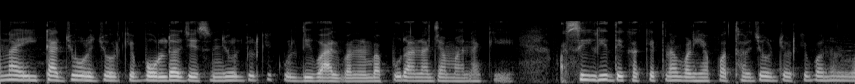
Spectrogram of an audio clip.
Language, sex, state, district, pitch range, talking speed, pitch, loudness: Bhojpuri, female, Uttar Pradesh, Ghazipur, 170-195 Hz, 175 wpm, 185 Hz, -23 LUFS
